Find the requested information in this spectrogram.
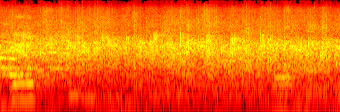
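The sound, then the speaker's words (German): A church audience applauds to welcome a guest pastor, a loud, continuous wash of clapping that stays steady throughout, with a voice speaking over it at the start and again near the end. “Kirche, lass uns doch mit einem herzlichen Berliner Applaus Pastor Greg French begrüßen.”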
